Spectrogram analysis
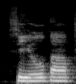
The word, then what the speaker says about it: Thiaoouba: about um a book and how do you pronounce the book again? Theoba Prophecy.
